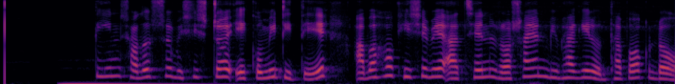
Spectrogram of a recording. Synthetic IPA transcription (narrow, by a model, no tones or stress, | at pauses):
t̪inʃɔd̪oʃːobiʃiʃʈoʔekɔmiʈit̪eabaɦokɦiʃebeat͡ɕʰenɾɔʃajonbibʱaɡeɾod̪ʱːapokɖɔ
